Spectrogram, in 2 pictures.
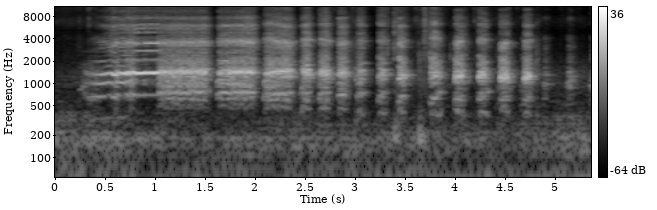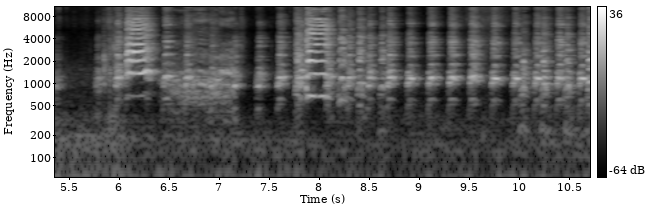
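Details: Hens clucking in a steady run of short, rapid clucks about two per second, broken near the start and middle by longer, louder drawn-out squawks that rise and fall.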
